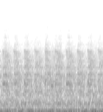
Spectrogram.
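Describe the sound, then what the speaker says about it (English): A car engine in the iRacing video game, stalling and catching again at Charlotte, heard as a steady low rumbling idle with a faint regular pulsing throughout. "our engine is going in between stalling and not stalling all the time"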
